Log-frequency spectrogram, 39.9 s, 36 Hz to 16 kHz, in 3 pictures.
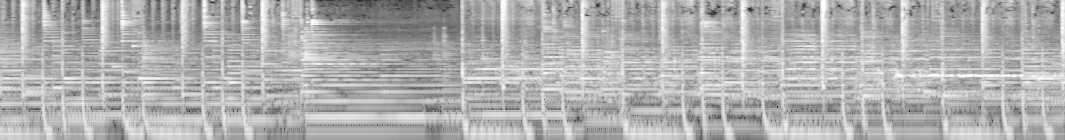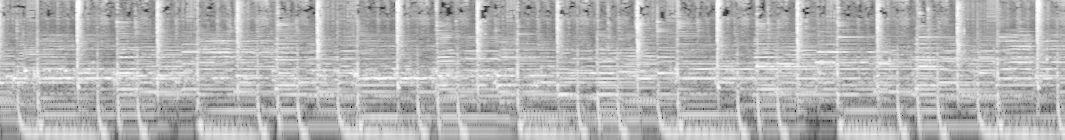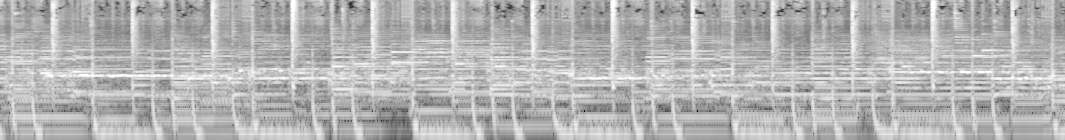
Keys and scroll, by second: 0.9 m, 1.1 space, 8.5 m, 10.5 space, 12.7 m, 16.1 7, 16.9 Return, 21.8 2, 22.3 Return, 26.4 f, 28.8 2, 29.2 Return, 30.7 space, 34.9 f, 36.5 5, 36.9 Return, 38.9 r.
